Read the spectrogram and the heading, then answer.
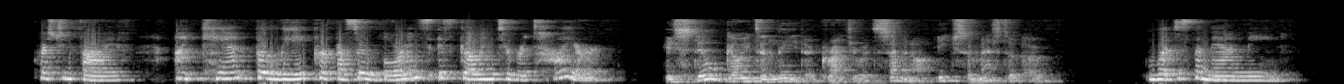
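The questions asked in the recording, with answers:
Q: What does the man mean?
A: Professor Lawrence will still lead a graduate seminar each semester.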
